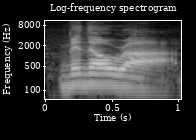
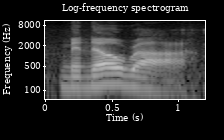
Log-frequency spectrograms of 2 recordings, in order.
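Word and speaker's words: מנורה: So put the word together, and the word is minorah, mitsuyan, minorah. Two syllables, minorah.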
